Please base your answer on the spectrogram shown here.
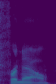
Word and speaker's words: Fresnel: The Fresnel zone, it's French, so it looks like that. It's pronounced Fresnel.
